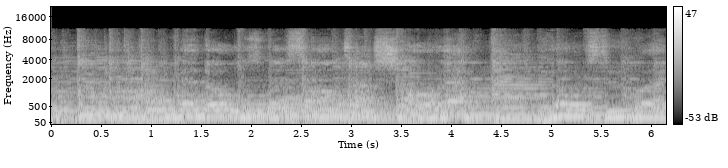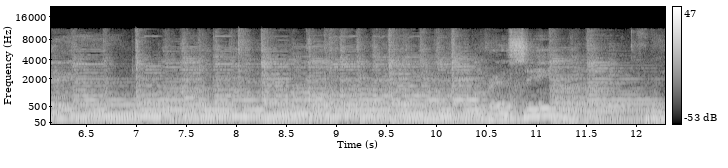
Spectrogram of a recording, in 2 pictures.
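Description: Acoustic guitar strummed and picked solo, an instrumental break in a live country-folk song.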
